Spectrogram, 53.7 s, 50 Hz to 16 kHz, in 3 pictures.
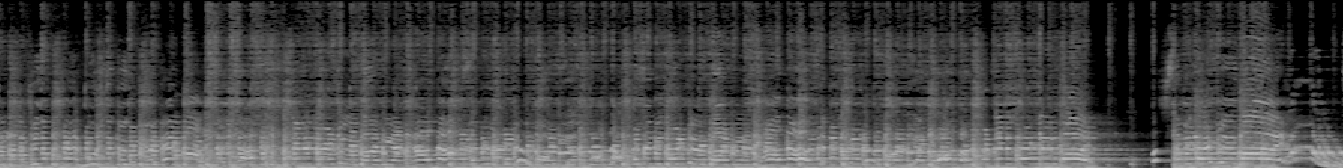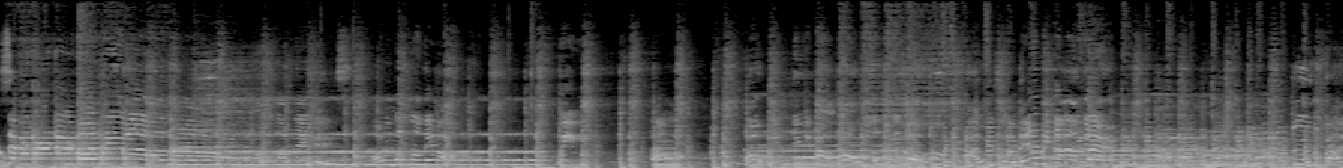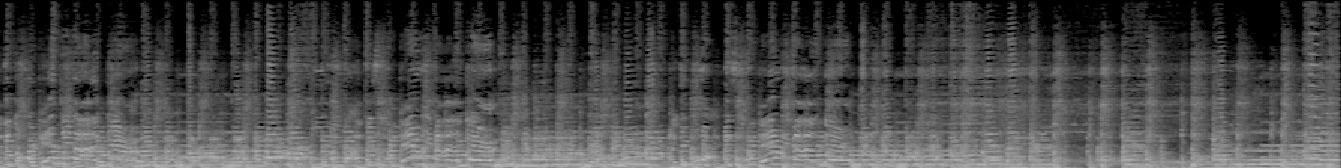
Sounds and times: Ska: 0:00.0 - 0:53.7
Singing: 0:27.8 - 0:49.2.

